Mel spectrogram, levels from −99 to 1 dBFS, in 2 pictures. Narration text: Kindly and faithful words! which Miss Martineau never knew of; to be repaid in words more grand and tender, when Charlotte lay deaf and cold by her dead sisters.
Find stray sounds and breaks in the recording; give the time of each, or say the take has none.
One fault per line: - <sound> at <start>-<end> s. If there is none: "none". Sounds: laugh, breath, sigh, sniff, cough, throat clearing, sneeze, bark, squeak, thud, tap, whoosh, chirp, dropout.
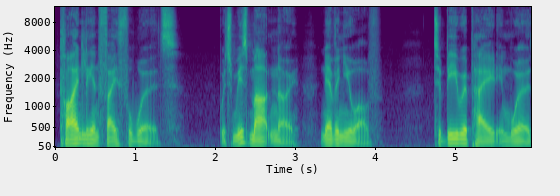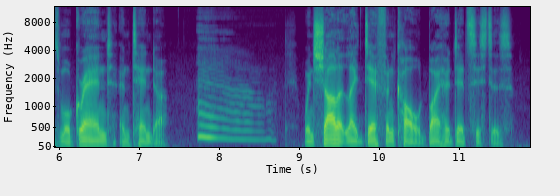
- sigh at 7.7-8.7 s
